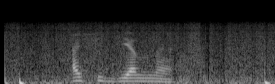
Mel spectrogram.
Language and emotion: Russian, positive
